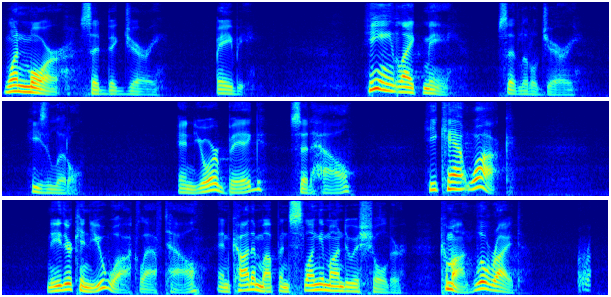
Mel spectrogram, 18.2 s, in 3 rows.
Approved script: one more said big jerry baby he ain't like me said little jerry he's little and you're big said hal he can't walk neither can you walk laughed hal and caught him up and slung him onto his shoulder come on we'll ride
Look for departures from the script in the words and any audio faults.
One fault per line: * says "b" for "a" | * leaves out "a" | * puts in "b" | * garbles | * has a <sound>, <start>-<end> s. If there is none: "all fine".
* has a laugh, 17.9-18.0 s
